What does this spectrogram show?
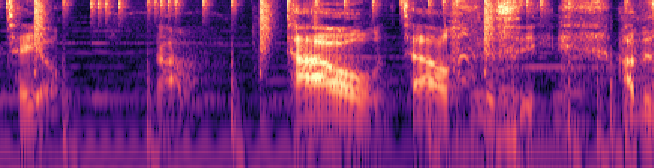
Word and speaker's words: Tao Physique: Muchacho Ringmaster himself, Teo Physique. That's how you pronounce it, right? Teo. Now, Tao Physique.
